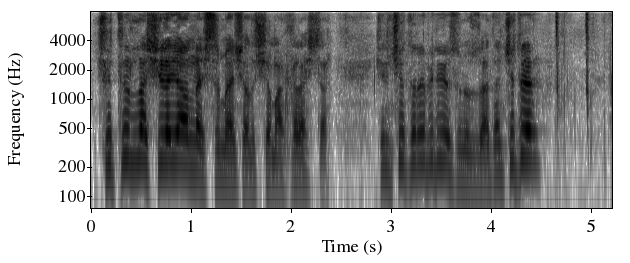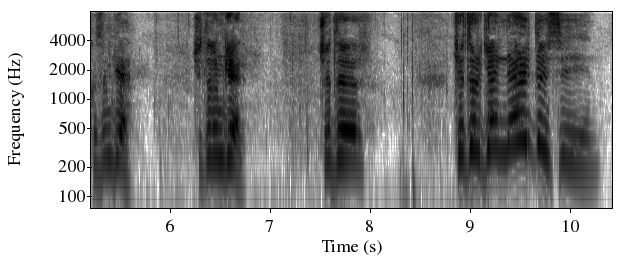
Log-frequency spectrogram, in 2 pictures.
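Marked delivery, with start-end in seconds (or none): 4.1-8.0 high, louder call to the dog; sing-song call for his dog. Real, not acted. Calling the dog across the yard. 8.8-10.3 high, slow sing-song call; a coaxing call to a hiding dog; drawn-out dog call. Real, not acted.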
